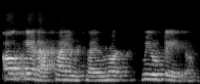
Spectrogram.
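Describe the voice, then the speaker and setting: A woman's voice: medium pitch, fairly quick, bright, forceful tone, echoey room, poor audio. A woman from Kerala teaching a kindergarten maths class online, patiently coaxing and repeating questions for the children.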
